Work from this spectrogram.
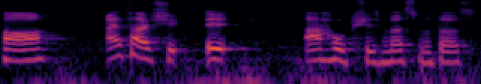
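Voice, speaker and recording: Woman streamer with medium pitch, casual commentary. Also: steady tone, normal speed. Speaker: game streamer. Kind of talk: casual playthrough commentary, reading game text aloud. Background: game music.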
